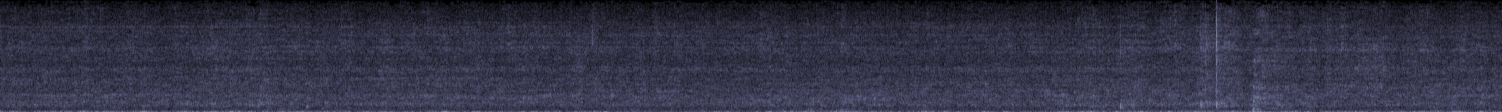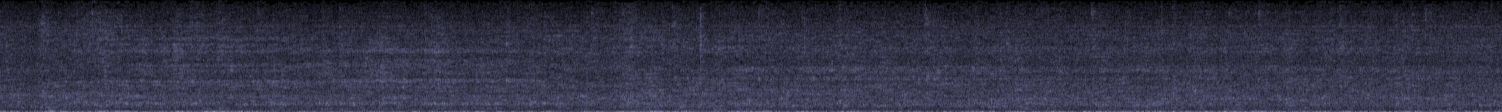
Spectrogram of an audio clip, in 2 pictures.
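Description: Steady background hiss with a low hum, the room tone of a desktop recording microphone. A few faint clicks come through, the clearest about twelve seconds in.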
